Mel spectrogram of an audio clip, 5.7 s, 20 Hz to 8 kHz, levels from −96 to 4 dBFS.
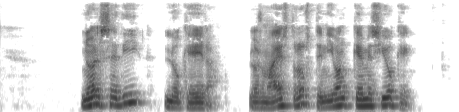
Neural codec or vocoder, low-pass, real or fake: none; 7.2 kHz; real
